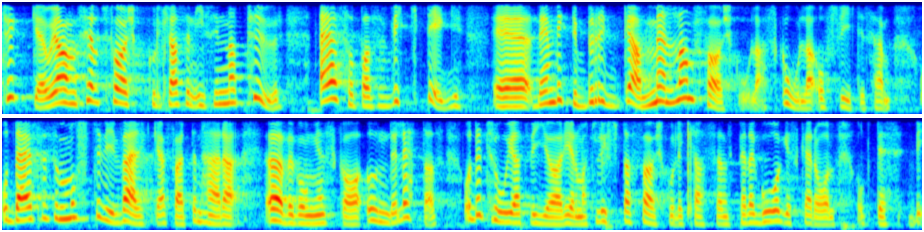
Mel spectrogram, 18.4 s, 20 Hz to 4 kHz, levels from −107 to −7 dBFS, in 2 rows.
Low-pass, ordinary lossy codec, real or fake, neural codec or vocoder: 3.6 kHz; none; fake; autoencoder, 48 kHz, 128 numbers a frame, DAC-VAE, trained on Japanese speech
